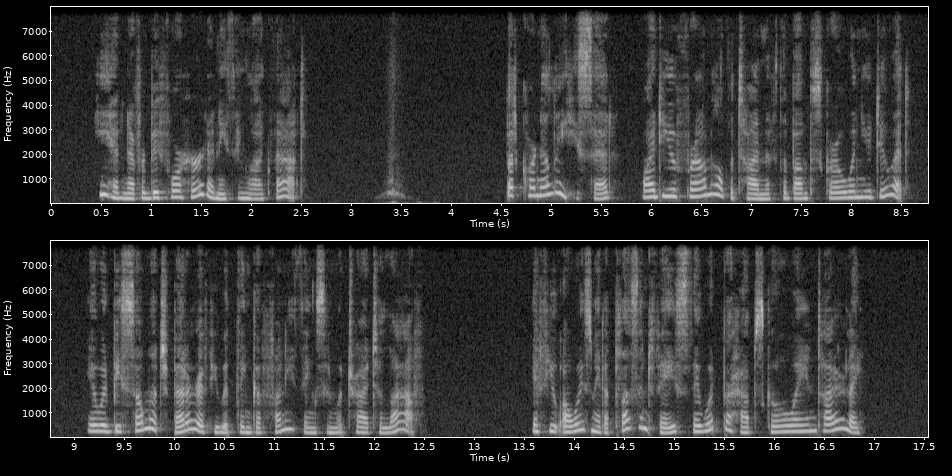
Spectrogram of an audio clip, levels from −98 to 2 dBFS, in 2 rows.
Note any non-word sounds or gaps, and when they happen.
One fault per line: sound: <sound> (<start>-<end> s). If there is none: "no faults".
sound: whoosh (3.2-3.9 s)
